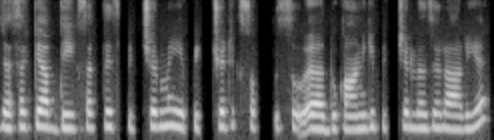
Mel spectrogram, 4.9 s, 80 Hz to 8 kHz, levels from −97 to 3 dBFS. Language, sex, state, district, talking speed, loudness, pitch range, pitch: Hindi, female, Uttar Pradesh, Lalitpur, 255 wpm, -18 LUFS, 260-290 Hz, 275 Hz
